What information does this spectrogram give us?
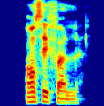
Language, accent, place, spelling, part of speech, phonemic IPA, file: French, France, Lyon, encéphale, noun, /ɑ̃.se.fal/, LL-Q150 (fra)-encéphale.wav
- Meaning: encephalon, brain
